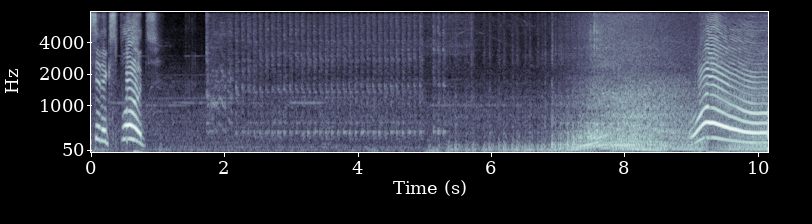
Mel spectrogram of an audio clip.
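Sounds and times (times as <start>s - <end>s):
speech: 0.0s - 1.1s, 9.0s - 10.1s
engine starting and revving after repair: 1.8s - 9.0s.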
